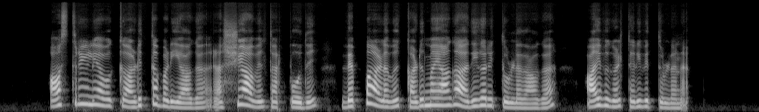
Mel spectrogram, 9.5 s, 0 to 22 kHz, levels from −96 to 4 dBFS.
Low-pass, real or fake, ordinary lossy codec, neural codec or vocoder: 19.8 kHz; fake; none; autoencoder, 48 kHz, 128 numbers a frame, DAC-VAE, trained on Japanese speech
